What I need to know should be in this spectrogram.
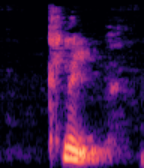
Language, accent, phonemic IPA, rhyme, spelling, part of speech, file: English, Southern England, /kliːp/, -iːp, clepe, verb / noun, LL-Q1860 (eng)-clepe.wav
- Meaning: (verb) 1. To give a call; cry out; appeal 2. To call; call upon; cry out to 3. To call to oneself; invite; summon 4. To call; call by the name of; name 5. To tell lies about; inform against (someone)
